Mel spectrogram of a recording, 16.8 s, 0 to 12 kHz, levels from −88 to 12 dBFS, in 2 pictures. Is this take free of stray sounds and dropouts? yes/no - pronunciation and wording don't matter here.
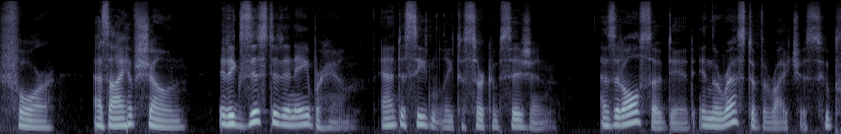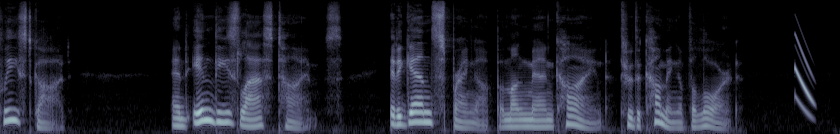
no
